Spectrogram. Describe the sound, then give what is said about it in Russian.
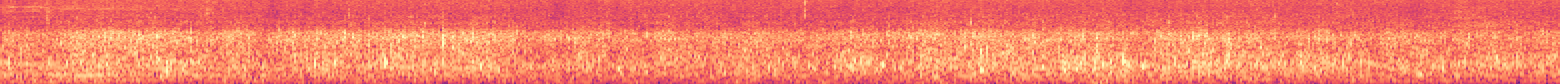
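A small motorboat runs steadily over the calm Mediterranean Sea, its engine a continuous low drone mixed with rushing water and wind noise, fairly loud throughout without any talking. “Хорошо бежит катерок.”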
